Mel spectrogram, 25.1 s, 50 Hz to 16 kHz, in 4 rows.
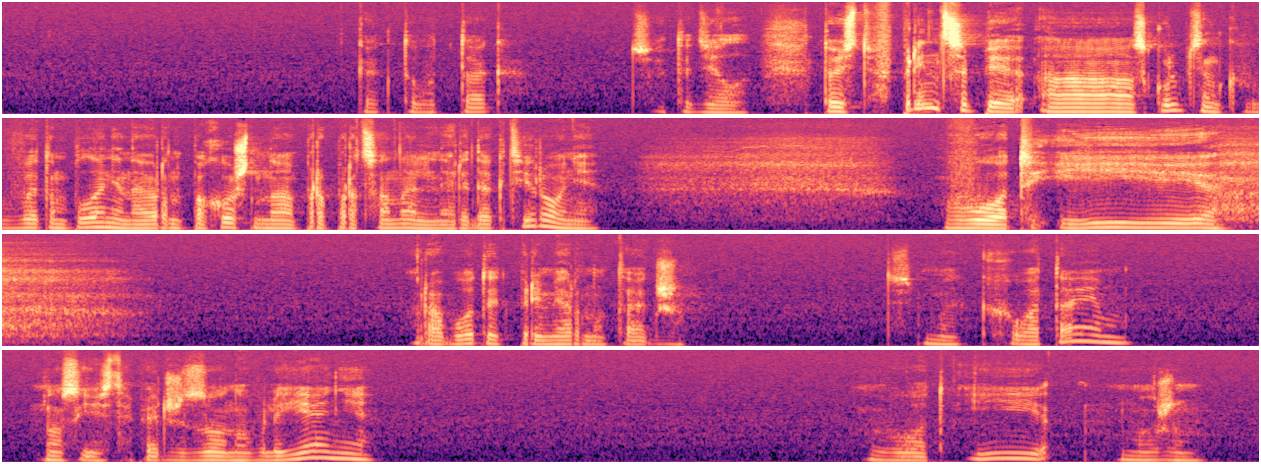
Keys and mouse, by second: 16.5-19.3 drag, 19.3 f, 20.4-23.5 drag, 23.5 shift+f.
